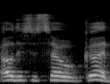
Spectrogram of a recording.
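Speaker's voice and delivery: ordinary delivery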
